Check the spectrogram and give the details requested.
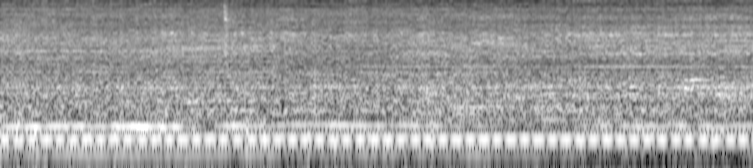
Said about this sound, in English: So don't worry, you're not hearing white noise, you're hearing the Roomba.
